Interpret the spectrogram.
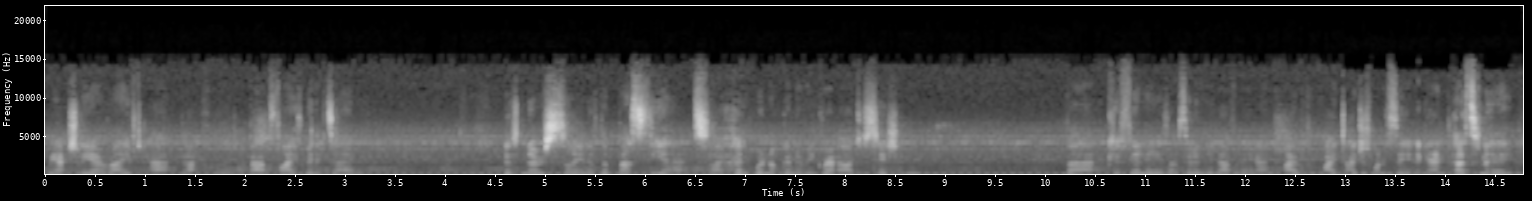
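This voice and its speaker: A man's voice: on the high side, steady tone, normal speed. A man narrating a casual travel vlog from buses and town streets, chatty and reflective in tone. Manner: chatty, warm-hearted and reflective. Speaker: bus travel vlogger. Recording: loud vehicle and street noise.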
